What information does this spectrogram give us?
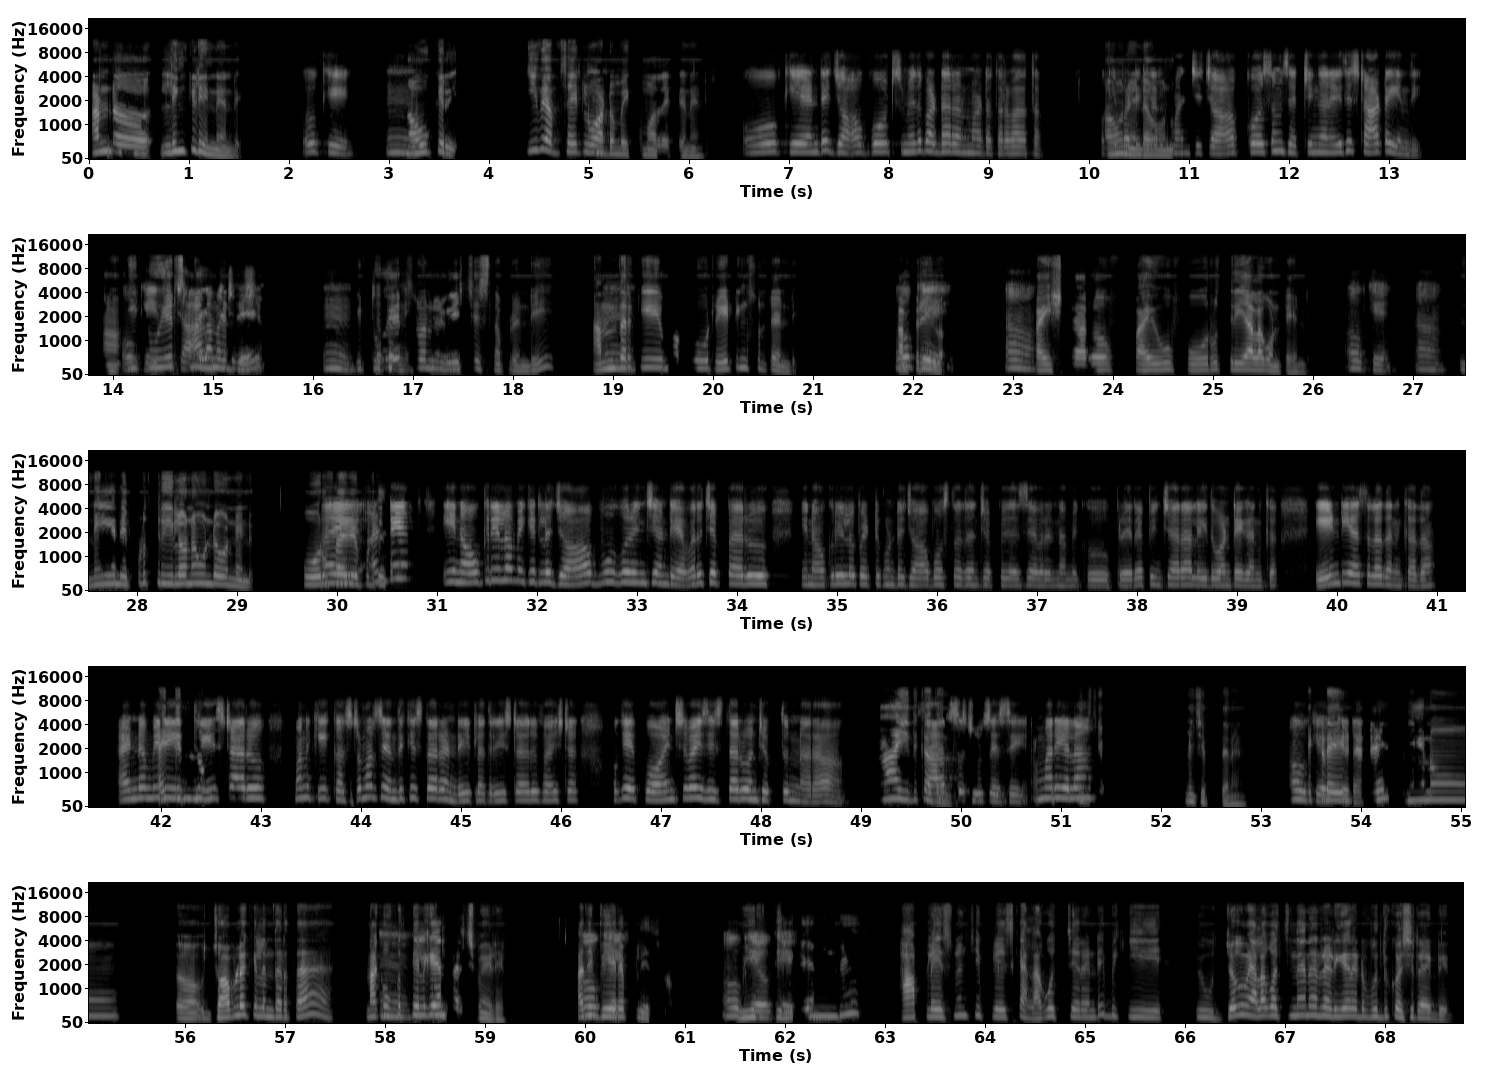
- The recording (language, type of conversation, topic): Telugu, podcast, సోషియల్ మీడియా వాడుతున్నప్పుడు మరింత జాగ్రత్తగా, అవగాహనతో ఎలా ఉండాలి?
- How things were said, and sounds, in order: in English: "అండ్ లింక్డ్ ఇన్"; in English: "జాబ్ బోర్డ్స్"; in English: "పార్టిక్యులర్‌గా"; in English: "జాబ్"; in English: "సర్చింగ్"; in English: "స్టార్ట్"; in English: "టూ యియర్స్‌లో"; in English: "టూ యియర్స్‌లో"; in English: "వెయిట్"; in English: "రేటింగ్స్"; in English: "కంపెనీలో ఫైవ్"; in English: "ఫైవు ఫోరు త్రీ"; in English: "త్రీ"; in English: "ఫోరు ఫైవ్"; in Hindi: "నౌకరీలో"; in Hindi: "నౌకరీలో"; in English: "జాబ్"; in English: "అండ్"; in English: "త్రీ"; in English: "కస్టమర్స్"; in English: "త్రీ స్టార్, ఫైవ్ స్టార్?"; in English: "పాయింట్స్ వైస్"; in English: "స్టార్స్"; other background noise; in English: "డన్"; in English: "ప్లేస్‌లో"; in English: "ప్లేస్"; in English: "ప్లేస్‌కి"; in English: "క్వెషన్"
